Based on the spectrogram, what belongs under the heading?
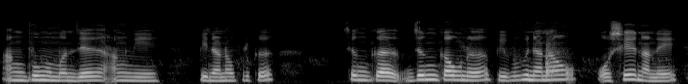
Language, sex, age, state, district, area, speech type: Bodo, female, 60+, Assam, Udalguri, urban, spontaneous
